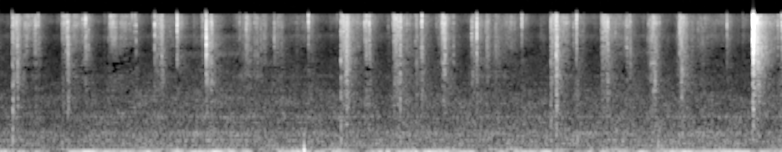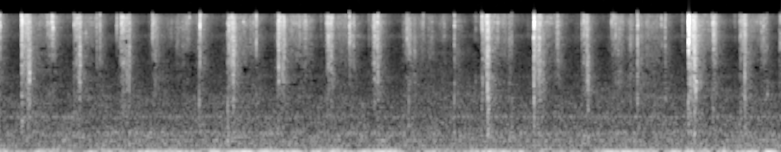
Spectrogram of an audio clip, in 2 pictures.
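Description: Playing cards are shuffled repeatedly during a French astrology tarot reading, giving a steady run of soft riffling and flicking at close range over a low background hum, with no talking.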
